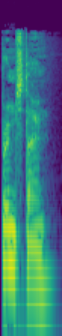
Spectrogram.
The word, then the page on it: brimstone: British English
